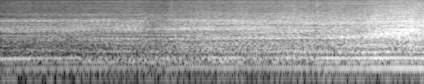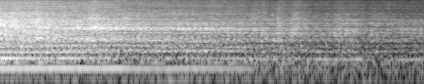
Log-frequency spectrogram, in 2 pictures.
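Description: John Deere farm tractor's engine running steadily under load while pulling a square hay baler, a low drone that grows louder to a peak about four seconds in and then fades.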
